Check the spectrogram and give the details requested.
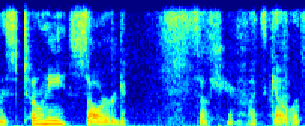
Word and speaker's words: Sarg: this little puppet says SAR rhymes with ARG and he was born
